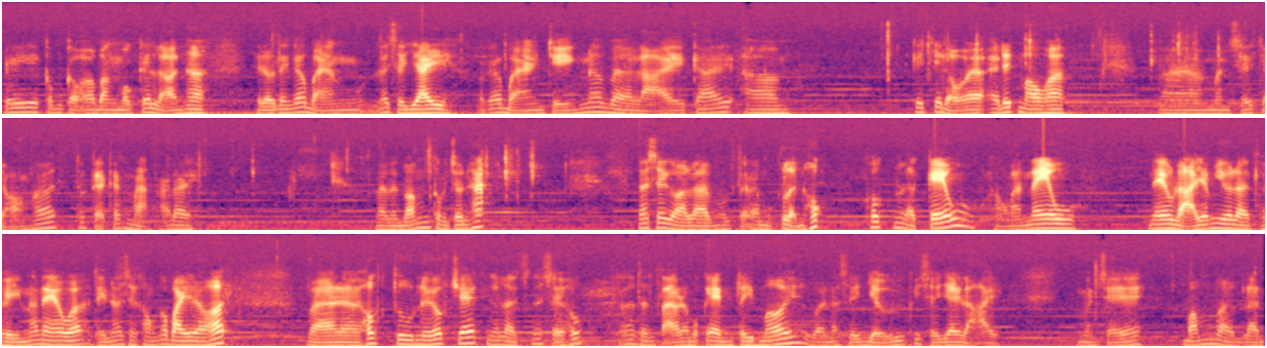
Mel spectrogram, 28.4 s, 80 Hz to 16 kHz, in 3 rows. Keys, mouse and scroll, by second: 0.5-0.9 scroll up 2, 2.5 shift+middle click, 7.9 right click, 8.9 ctrl+Tab, 10.0 scroll up 1, 10.7 right click, 10.7 scroll up 6, 10.9 b, 11.5-12.3 scroll down 8, 12.3 shift+middle click, 13.3 ctrl+h.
